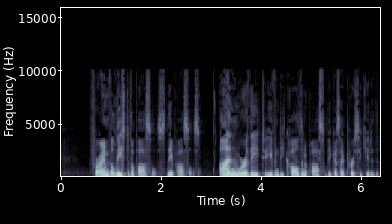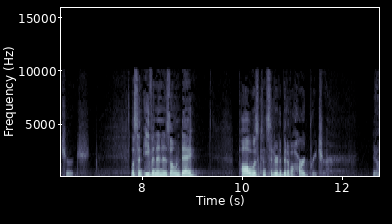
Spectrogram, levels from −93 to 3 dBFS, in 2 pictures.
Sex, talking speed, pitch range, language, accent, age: male, 175 wpm, 125-160 Hz, English, American, 50-69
